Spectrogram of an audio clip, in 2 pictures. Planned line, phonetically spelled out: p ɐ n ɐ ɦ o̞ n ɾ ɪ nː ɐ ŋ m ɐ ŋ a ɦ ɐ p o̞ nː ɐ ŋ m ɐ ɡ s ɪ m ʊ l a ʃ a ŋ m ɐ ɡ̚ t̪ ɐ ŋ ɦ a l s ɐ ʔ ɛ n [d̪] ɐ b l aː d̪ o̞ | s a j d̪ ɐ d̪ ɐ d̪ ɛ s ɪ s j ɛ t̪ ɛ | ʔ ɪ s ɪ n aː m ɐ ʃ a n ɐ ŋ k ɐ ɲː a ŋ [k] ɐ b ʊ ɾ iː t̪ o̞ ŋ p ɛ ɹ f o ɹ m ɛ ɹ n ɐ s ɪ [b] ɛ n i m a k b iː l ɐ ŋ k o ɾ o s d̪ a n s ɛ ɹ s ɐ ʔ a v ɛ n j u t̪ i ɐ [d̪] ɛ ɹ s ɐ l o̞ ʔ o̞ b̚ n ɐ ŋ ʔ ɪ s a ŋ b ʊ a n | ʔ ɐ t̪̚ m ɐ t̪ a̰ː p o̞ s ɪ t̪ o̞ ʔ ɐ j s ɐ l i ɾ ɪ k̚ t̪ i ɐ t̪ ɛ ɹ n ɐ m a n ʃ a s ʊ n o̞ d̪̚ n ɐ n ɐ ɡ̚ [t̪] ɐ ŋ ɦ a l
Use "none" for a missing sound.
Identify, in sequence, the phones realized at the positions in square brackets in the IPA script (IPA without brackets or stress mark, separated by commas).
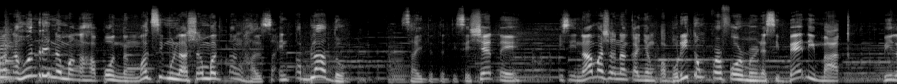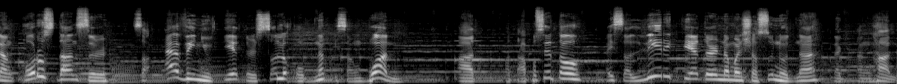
t̪, p, b, t̪, t̪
